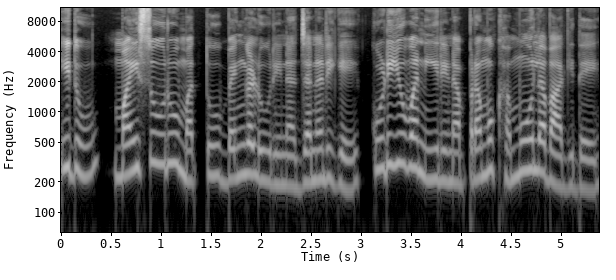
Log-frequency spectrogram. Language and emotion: Kannada, neutral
